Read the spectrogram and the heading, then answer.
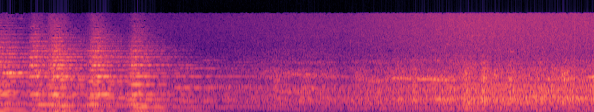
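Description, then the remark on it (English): Bucket chain excavators, massive machines removing huge quantities of earth to reach brown coal at the Czechoslovak Army open-cast lignite mine below Jeseří Castle, grinding away in a steady, heavy mechanical roar, with deep rumble, clanking rattle and droning metallic tones layered on top. The sound continues throughout, and no one speaks. “These are bucket chain excavators, massive machines used for removing huge quantities of earth to allow access to the brown coal underneath.”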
